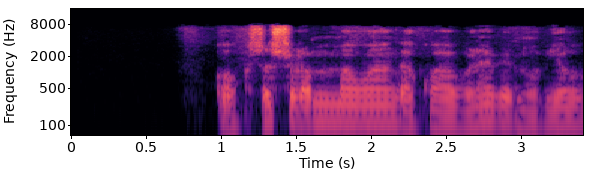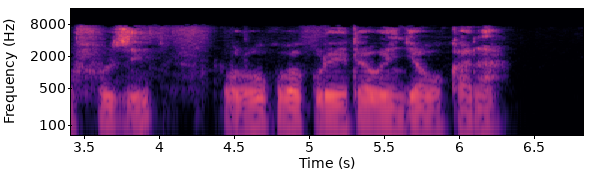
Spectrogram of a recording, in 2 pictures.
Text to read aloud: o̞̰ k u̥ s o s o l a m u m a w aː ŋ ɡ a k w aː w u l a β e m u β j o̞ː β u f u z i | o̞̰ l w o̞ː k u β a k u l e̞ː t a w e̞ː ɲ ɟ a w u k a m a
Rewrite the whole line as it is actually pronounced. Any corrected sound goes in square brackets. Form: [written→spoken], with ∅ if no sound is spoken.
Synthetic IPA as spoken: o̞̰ k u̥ s o s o l a m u m a w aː ŋ ɡ a k w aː [w→β] u l a β e m u β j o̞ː β u f u z i | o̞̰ l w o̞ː k u β a k u l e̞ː t a w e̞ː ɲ ɟ a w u k a [m→n] a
